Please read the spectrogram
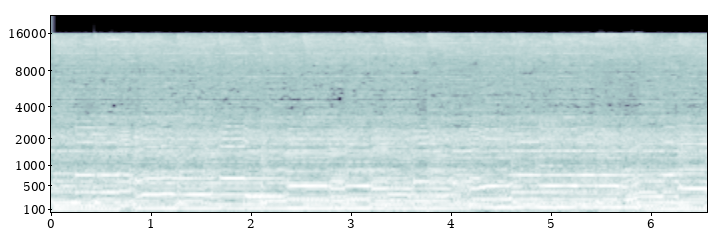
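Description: Rock band playing live: electric guitars, bass guitar and drums together, with a guitar line of held notes that slide between pitches.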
